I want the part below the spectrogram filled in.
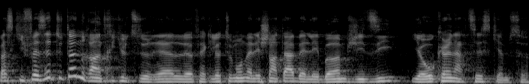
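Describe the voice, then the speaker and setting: An animated man with a fairly high voice talks at a very fast pace with ordinary pitch variation. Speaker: podcast co-host. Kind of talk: live podcast with audience. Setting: stage with audience.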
